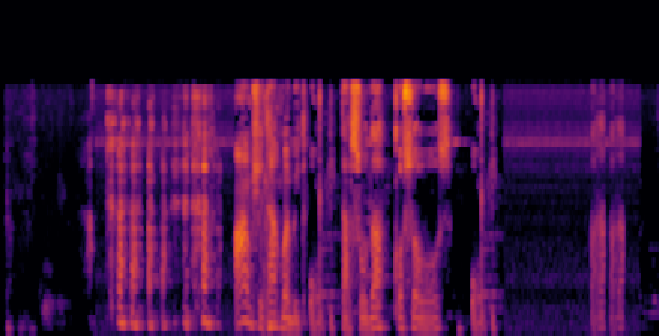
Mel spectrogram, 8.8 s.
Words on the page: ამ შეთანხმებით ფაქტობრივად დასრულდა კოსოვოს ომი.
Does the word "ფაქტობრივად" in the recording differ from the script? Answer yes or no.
yes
